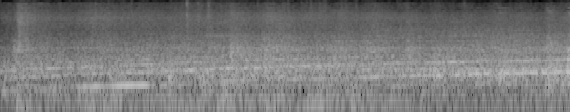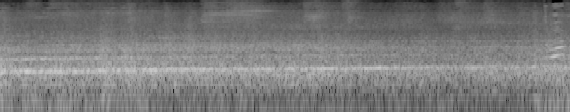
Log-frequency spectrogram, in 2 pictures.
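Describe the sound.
A metro train runs loudly and steadily, its wheels squealing in drawn-out tones that slowly climb in pitch over a continuous rumble.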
